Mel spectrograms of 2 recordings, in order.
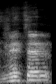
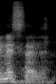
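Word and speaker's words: nfr: So for instance, this letter we can either pronounce it as niter or nefer. They're not sure. Some people even pronounce it as nitshe, but the most common is to say nefer.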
